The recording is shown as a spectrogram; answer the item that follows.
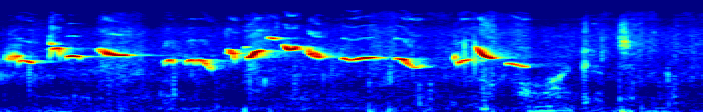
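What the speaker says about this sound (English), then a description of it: "I like it. Bird." Small birds chirp and tweet repeatedly in high, quick phrases outdoors on a hiking trail in Brittany, France, with faint rustling beneath.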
